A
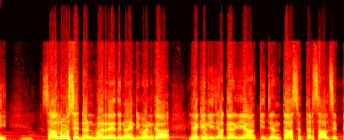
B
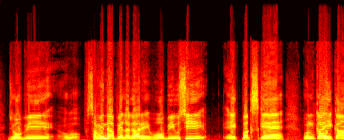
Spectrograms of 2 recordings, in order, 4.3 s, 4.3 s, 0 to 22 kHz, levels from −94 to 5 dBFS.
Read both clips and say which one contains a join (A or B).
A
